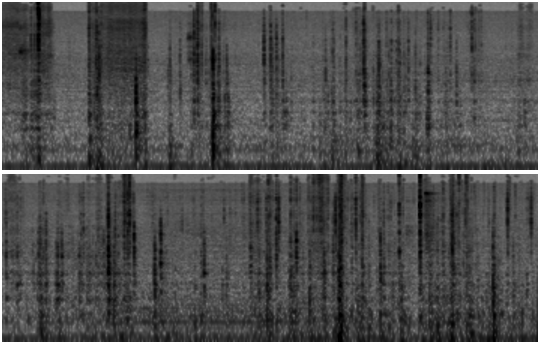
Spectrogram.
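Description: Fingers tap the pleated printed fabric-or-paper leaf of an open folding fan with white plastic ribs and scratch along the plastic ribs near the base. The result is a dense run of short, dry taps and scratchy clicks over a steady low hum. The activity builds louder and busier toward the end.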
